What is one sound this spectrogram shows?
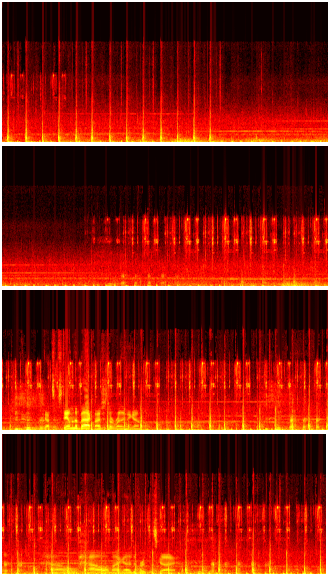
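Footsteps thud steadily on a metal walkway.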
